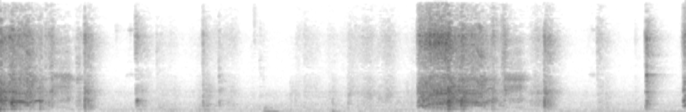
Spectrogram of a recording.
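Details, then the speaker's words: Second repaired rebar tying gun, freshly loaded spool, top covers not fitted: several short whirring bursts about a second long, each ending cleanly with quiet gaps; everything works perfectly, normal tying cycles. "Тоже все работает идеально."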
